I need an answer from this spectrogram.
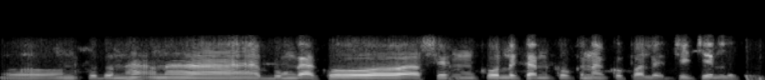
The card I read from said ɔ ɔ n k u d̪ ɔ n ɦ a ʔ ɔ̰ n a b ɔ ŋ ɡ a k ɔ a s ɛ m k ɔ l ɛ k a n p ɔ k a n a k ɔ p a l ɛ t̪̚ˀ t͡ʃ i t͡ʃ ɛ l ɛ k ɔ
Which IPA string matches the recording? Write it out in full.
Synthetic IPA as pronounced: ɔ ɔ n k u d̪ ɔ n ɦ a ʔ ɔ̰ n a b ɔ ŋ ɡ a k ɔ a s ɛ m k ɔ l ɛ k a n k ɔ k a n a k ɔ p a l ɛ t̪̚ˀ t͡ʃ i t͡ʃ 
